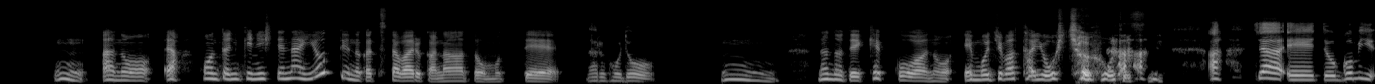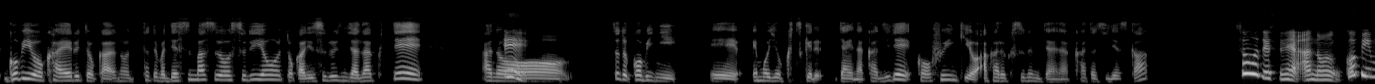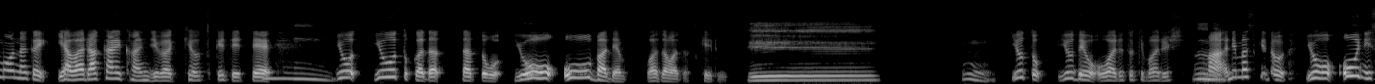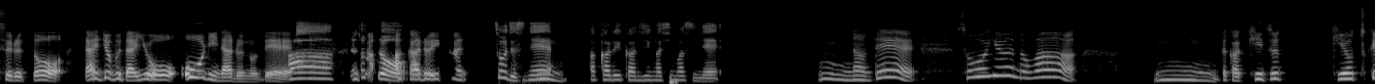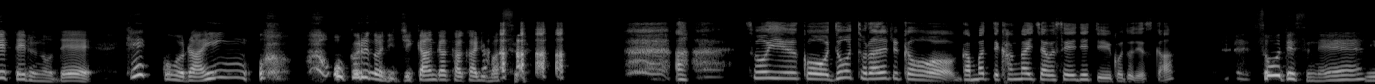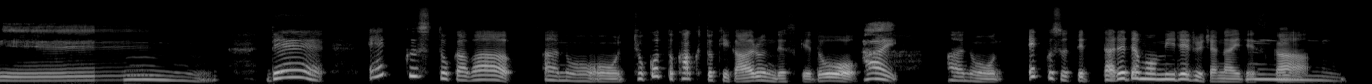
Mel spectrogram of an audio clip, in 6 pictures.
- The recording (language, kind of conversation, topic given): Japanese, podcast, SNSでの言葉づかいには普段どのくらい気をつけていますか？
- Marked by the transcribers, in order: "多用" said as "対応"; laughing while speaking: "しちゃう方ですね"; laugh; stressed: "お"; other background noise; laughing while speaking: "LINEを送るのに"; laugh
